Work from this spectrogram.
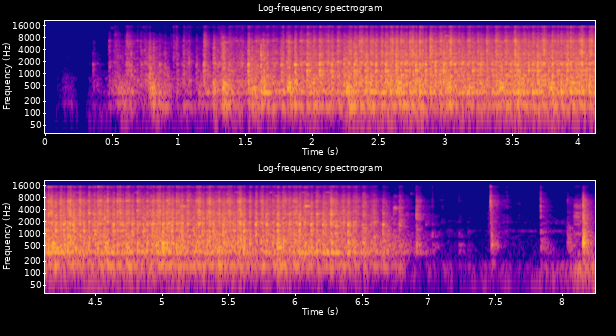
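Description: A sewing machine runs a long continuous stitch while shirring elastic onto a child's frock, a close, loud, even mechanical whir with rapid ticking that stops abruptly, followed by a few handling taps.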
